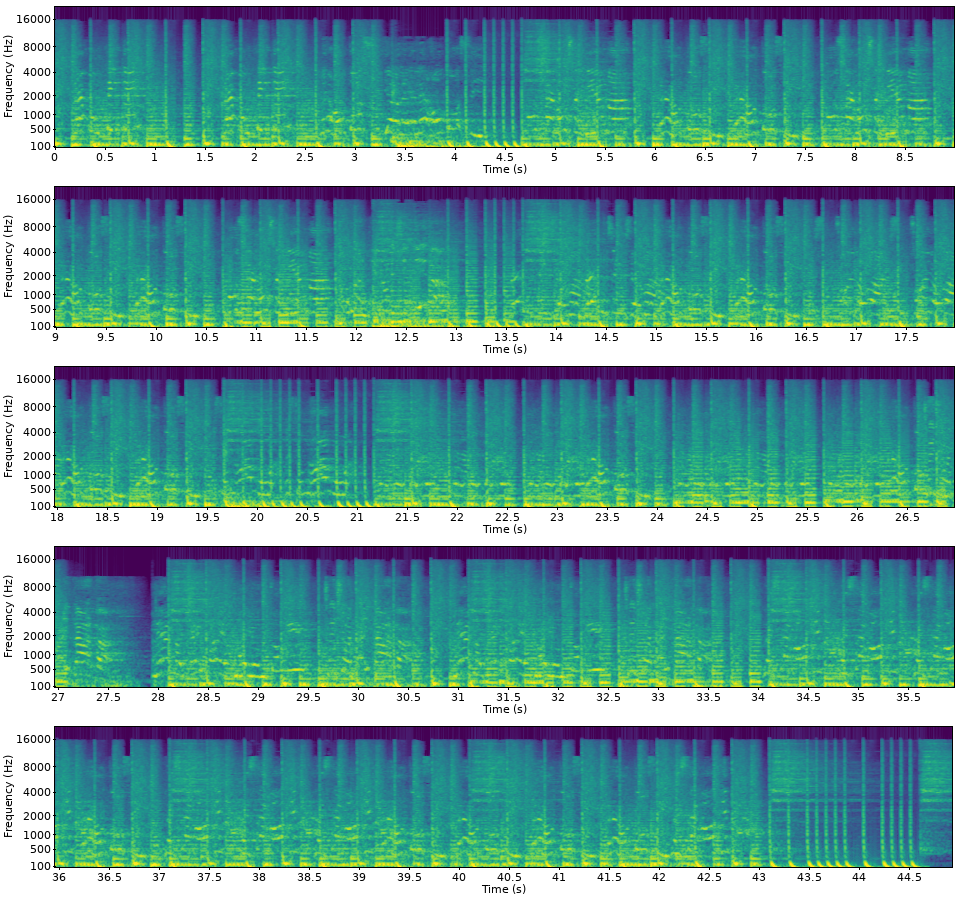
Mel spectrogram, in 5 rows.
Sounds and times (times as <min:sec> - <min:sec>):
Techno: 0:00.0 - 0:44.9.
